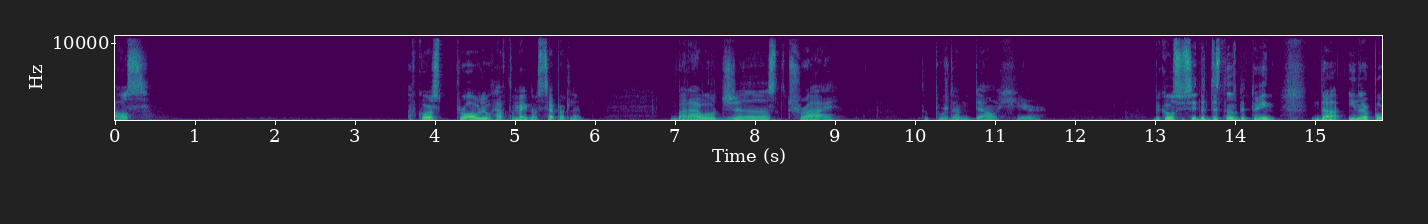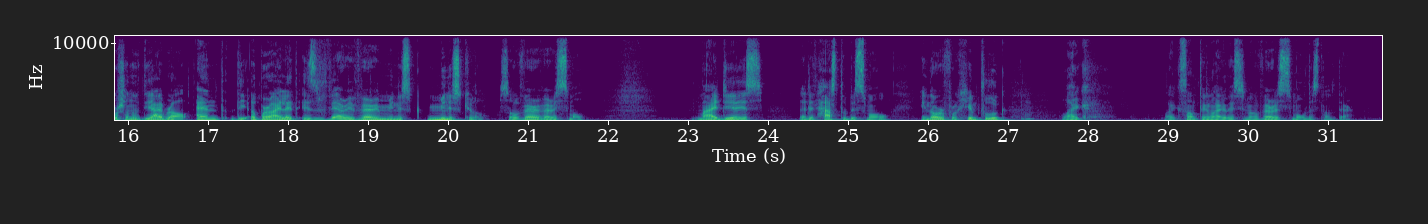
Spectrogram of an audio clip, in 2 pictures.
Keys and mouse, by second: 7.0 g, 7.5 ], 7.7 ], 18.8 g.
